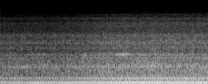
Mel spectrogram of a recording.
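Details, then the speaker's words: Yamaha YXZ1000R idling warm while fitting a fan reverse relay kit; radiator fans kick on automatically near 210°F, gauge 207 dropping to 194, with a steady airy whir over an even idle: normal fan operation. "so the fans just kicked on you can hear of fans just kicked on without us muching anything"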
